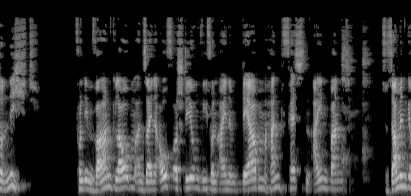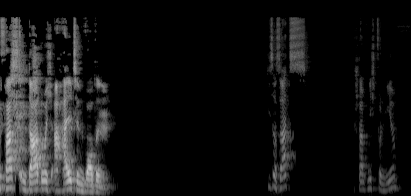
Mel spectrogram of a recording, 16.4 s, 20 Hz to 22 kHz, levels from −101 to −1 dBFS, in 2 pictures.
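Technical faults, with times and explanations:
13.16–16.44 s, one channel inverted: the sound drops by about 26 dB to a faint copy, its shared centre content nearly gone. Likely one channel's polarity flipped, cancelling shared content in mono. Unlike a gain drop, only the channel difference remains.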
